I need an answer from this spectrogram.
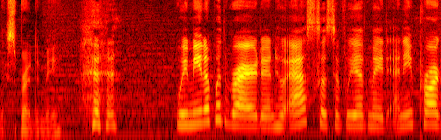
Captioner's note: laughs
